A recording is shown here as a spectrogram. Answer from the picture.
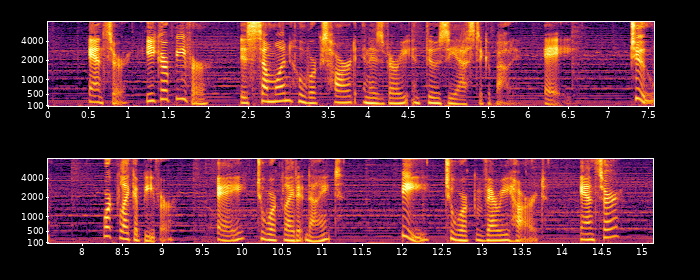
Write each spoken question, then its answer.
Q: Work like a beaver. A. To work late at night. B. To work very hard.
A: Work like a beaver is B. To work very hard.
